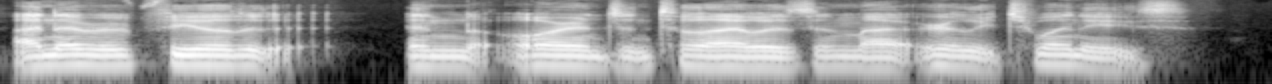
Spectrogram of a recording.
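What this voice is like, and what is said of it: Imitates another person's voice. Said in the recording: “doing a Kevin impression.”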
